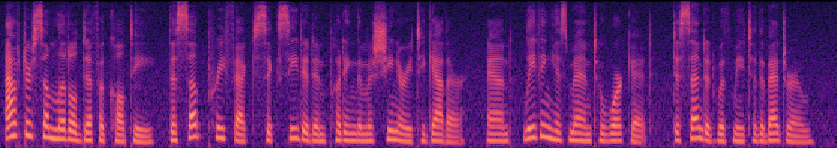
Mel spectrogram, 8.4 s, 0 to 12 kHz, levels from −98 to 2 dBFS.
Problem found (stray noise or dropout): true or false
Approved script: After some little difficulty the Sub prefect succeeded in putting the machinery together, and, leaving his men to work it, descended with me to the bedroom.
false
